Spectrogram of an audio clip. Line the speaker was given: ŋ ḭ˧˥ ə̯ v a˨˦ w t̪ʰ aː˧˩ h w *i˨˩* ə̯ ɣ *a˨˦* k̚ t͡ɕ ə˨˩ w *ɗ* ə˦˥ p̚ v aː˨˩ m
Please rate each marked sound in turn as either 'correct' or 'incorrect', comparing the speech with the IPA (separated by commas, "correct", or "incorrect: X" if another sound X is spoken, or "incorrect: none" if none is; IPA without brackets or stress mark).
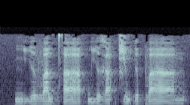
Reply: correct, incorrect: a˨˩, correct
